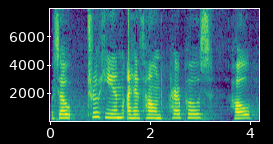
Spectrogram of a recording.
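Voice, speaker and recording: A young Brazilian woman tells her faith story in unhurried, carefully chosen English, with her Portuguese accent clear throughout. Her voice sits somewhat high, and she often pauses to find the right word. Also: little pitch movement, fairly bright tone. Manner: slow, careful, searching for English words. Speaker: interview guest. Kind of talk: personal faith testimony.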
